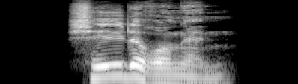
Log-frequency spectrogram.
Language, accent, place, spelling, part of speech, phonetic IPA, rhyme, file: German, Germany, Berlin, Schilderungen, noun, [ˈʃɪldəʁʊŋən], -ɪldəʁʊŋən, De-Schilderungen.ogg
- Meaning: plural of Schilderung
